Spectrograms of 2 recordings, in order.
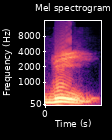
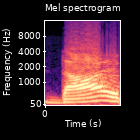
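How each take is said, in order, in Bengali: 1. স্বরধ্বনিটি একটি দীর্ঘ 'ee' ধ্বনি। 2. স্বরধ্বনিটি একটি ছোট, নিরপেক্ষ 'uh' ধ্বনি। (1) "টি এইচ ই এটা দুই ধরনের উচ্চারণ হয়, দা এবং দি" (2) "টি এইচ ই এটা দুই ধরনের উচ্চারণ হয়, দা এবং দি"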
